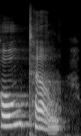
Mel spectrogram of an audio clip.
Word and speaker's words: hotel: Un hôtel, un hôpital, euh, mais en anglais, ce H est important. Hotel. On le prononce.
